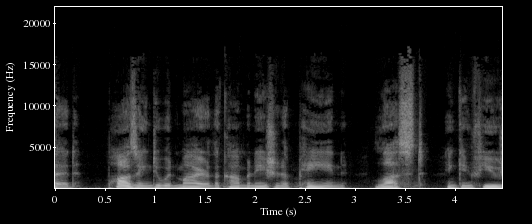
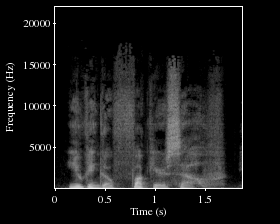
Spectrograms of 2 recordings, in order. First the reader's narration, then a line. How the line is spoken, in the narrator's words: he growled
